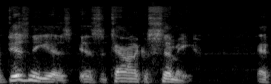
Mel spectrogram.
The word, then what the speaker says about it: Kissimmee: People where Disney is the town of Kissimmee, and people laugh if you pronounce it Kissimmee. They'll make fun of you.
